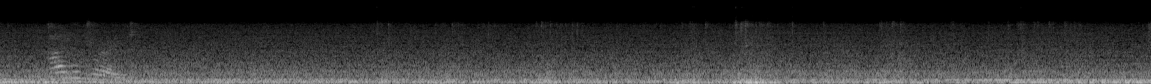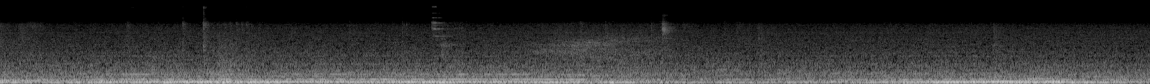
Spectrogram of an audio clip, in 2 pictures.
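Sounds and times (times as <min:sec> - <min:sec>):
bus engine and running noise: 0:00.0 - 0:23.0
bus bump: 0:03.6 - 0:16.5.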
